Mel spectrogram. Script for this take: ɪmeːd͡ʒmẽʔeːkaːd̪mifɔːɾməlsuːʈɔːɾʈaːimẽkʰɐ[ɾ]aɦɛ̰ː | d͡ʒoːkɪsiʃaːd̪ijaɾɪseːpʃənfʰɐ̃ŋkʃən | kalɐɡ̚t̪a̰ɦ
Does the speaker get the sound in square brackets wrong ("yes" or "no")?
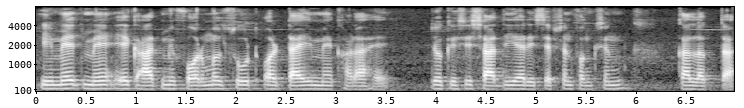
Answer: yes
